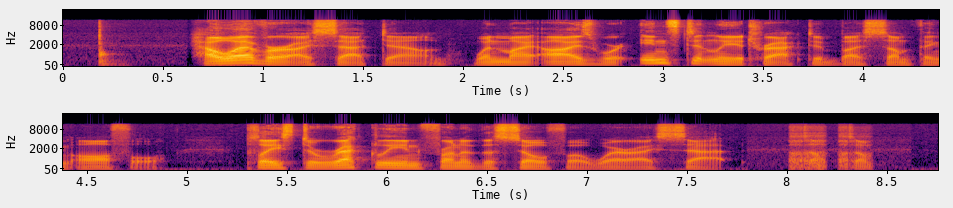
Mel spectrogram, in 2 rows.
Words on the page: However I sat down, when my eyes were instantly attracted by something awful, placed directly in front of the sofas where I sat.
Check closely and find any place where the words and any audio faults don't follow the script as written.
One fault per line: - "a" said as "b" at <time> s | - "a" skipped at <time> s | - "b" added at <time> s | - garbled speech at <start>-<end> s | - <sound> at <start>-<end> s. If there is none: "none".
- tap at 0.2-0.4 s
- "sofas" said as "sofa" at 6.5 s
- laugh at 8.0-8.4 s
